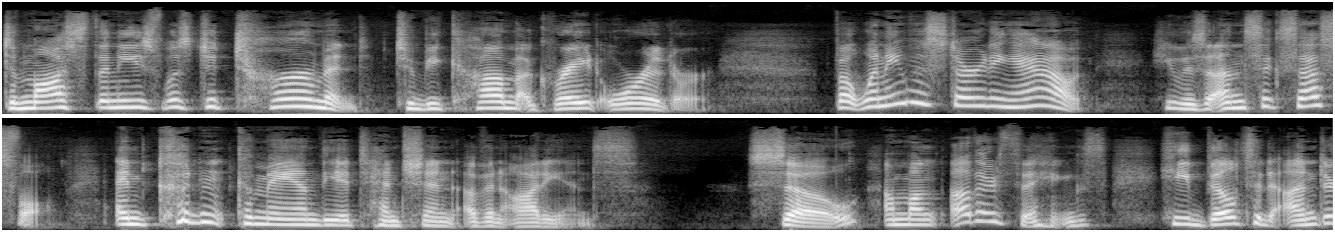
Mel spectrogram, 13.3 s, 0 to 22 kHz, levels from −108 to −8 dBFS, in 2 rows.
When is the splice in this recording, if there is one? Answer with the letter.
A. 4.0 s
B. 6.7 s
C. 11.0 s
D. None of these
C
